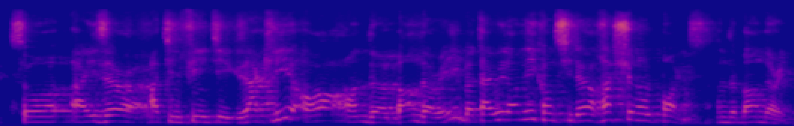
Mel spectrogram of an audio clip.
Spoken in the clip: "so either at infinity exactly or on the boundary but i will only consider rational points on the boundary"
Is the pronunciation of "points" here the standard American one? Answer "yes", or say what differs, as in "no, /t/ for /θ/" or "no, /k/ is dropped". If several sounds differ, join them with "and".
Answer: yes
